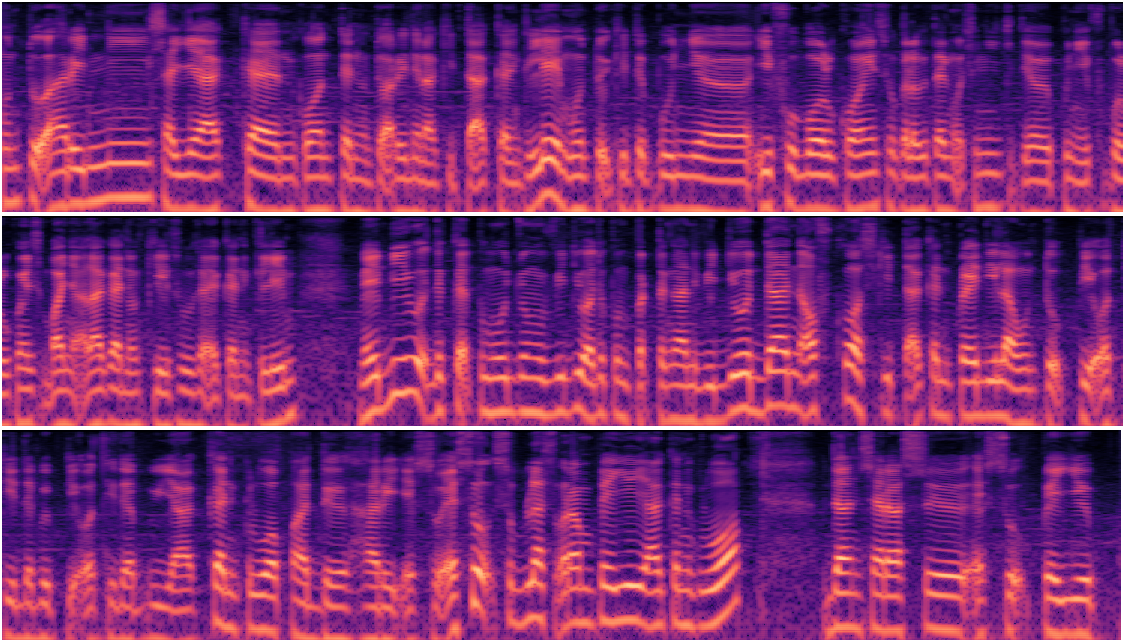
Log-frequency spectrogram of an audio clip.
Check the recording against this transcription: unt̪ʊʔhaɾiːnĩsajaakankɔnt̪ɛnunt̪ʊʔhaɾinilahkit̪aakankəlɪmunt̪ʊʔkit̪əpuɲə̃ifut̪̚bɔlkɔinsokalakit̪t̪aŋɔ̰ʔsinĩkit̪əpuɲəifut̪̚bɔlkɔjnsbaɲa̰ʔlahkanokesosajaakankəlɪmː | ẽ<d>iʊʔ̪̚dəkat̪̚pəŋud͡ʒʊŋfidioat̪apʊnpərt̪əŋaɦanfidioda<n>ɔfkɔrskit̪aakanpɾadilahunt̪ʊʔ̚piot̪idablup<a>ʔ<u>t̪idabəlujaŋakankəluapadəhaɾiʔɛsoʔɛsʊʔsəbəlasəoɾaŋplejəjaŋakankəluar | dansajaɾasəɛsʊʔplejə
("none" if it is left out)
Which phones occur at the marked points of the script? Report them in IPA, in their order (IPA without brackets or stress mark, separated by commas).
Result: b, n, i, o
